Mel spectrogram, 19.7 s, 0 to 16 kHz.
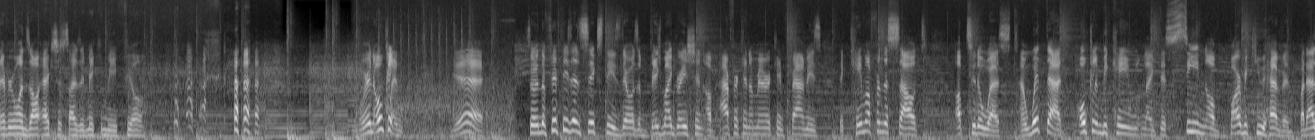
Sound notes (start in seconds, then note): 2.5 laughter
